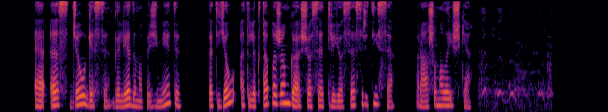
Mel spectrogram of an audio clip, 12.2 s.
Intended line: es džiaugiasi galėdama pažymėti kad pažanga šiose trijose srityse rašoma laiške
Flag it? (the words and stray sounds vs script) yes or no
yes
